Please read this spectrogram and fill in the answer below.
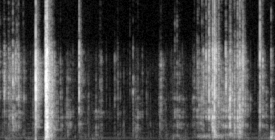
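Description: Clear plastic packaging crinkling as a small carded packet is handled, with two sharp snaps about half a second in, the loudest sounds, and a longer run of crinkling about three seconds in.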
